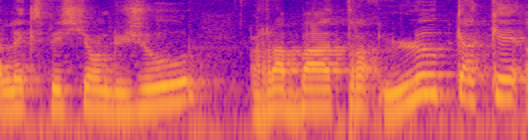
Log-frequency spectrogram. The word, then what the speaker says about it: caquet: nous intéresser à l'expression du jour rabattre le kaket à quelconque. Caquet qui s'écrit avec C A Q U e T.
